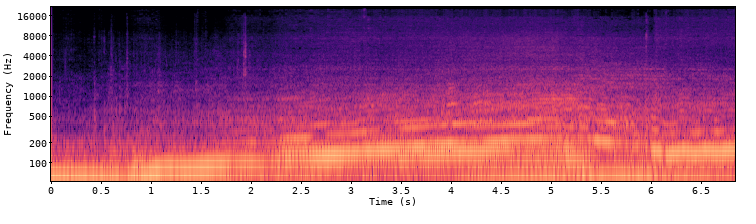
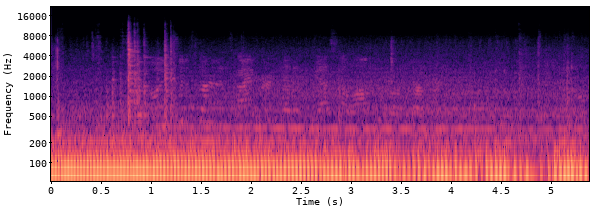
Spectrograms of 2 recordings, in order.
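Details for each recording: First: KA24DE-swapped Nissan 300ZX after a new fuel pump (fuel previously seemed to cut out before redline): pulls cleanly to high revs without stuttering, then drops back; an estimated 20–30 hp gained, normal acceleration. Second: Nissan 240SX, fuel pump disconnected to bleed fuel pressure before removing lines: steady petrol idle sags, stumbles and dies quickly; finding: engine stalling from fuel starvation.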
